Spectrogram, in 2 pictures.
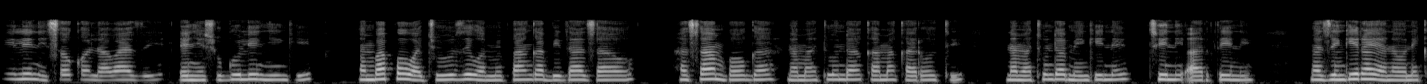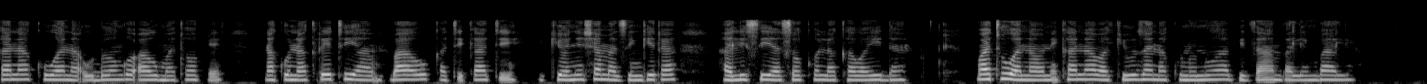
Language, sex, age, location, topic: Swahili, female, 18-24, Nairobi, finance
